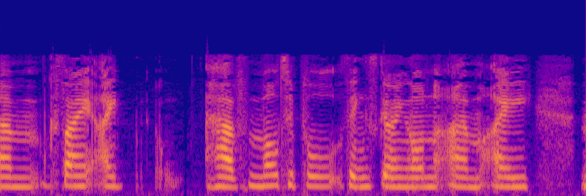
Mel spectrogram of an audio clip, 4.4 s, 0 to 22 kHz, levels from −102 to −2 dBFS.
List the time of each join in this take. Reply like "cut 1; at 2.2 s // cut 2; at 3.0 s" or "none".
none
